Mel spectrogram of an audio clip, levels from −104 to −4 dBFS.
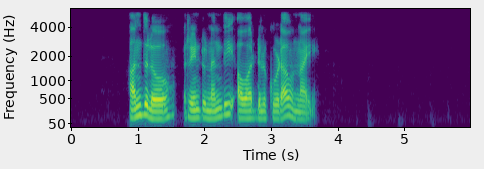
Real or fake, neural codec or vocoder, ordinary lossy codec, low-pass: fake; vocoder, 22.05 kHz, 80 mel bands, Vocos; none; 5.4 kHz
